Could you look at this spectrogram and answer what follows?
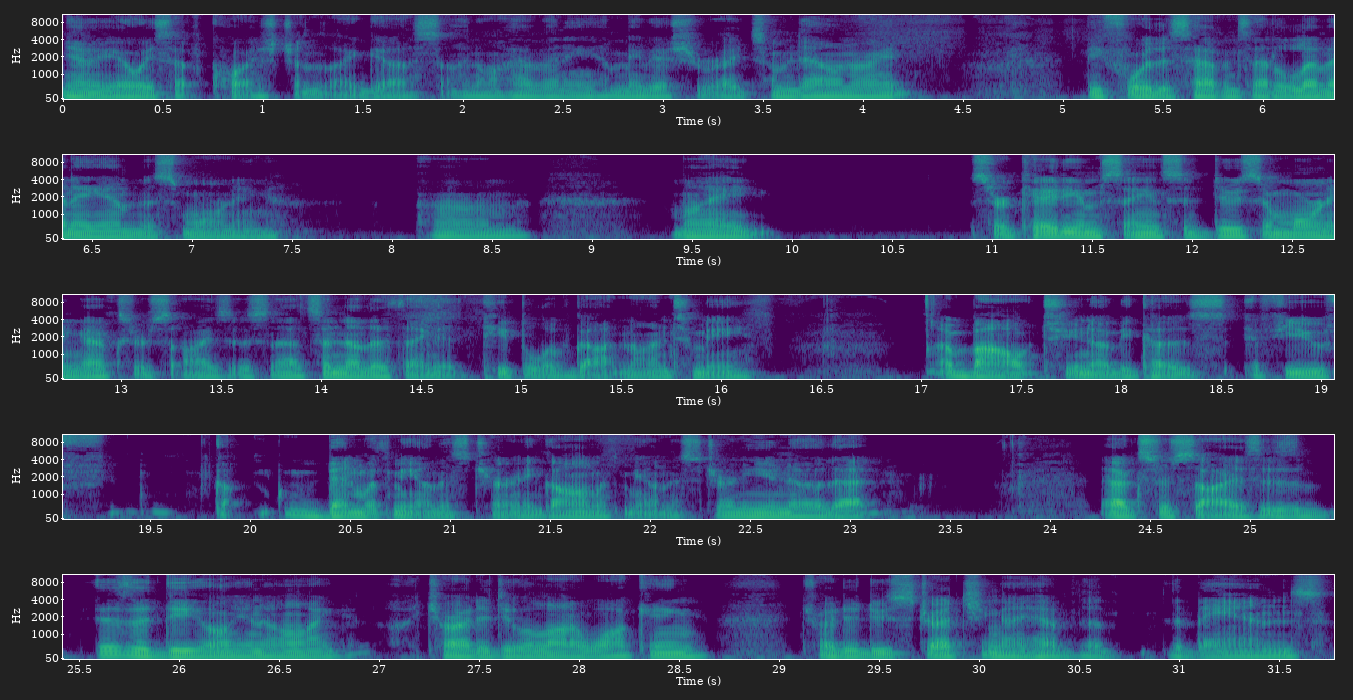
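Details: Adult man with cancer and a bile duct stent that his doctor says needs clearing more often; creaky, weak voice, which he attributes to lack of strength, especially in the morning.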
